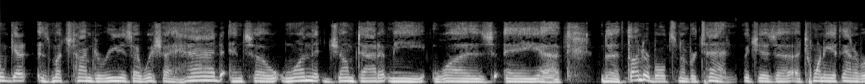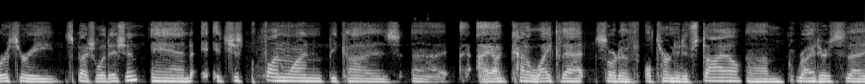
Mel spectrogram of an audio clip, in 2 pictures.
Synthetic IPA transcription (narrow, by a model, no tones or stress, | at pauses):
doʊ̃nɡ̥ɛɾɨzmʌt͡ʃtʰãɪ̃mtɨɹiɾɨzaɪwɪʃaɪɨɾɨ̃nsoʊwʌ̃nðɨt̚d̥ʒ̥ʌ̃mp̚taʊɾɨt̚miwʌzɨ | ðɨθʌ̃ndə˞boʊlˠtsnʌ̃mbə˞tʰɛ̃nwɨt͡ʃɪzɨɨtʰw̥ɛ̃ɾ̃iɨθæñɨvɜ˞sə˞ispɛʃl̩ˠədɪʃɨ̃nɨ̃nɨtsd̥ʒ̥ʌstəfʌ̃nwʌ̃nb̥ɨkʰʌzʌaɪkʰãɪ̃ndəlaɪk̚ðɨt̚sɔɹɾʌvl̩ˠtʰɜ˞nɨɾɨv̥staɪlˠɹaɪɾə˞z̥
